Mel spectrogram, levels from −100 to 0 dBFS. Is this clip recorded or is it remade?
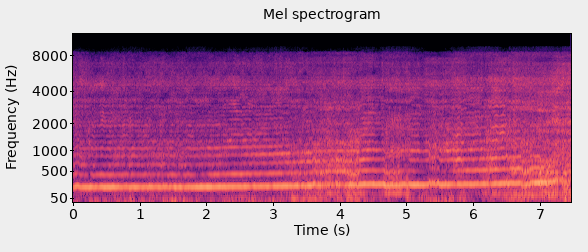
remade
